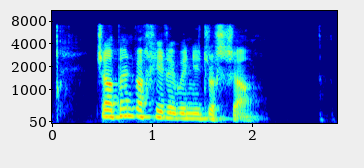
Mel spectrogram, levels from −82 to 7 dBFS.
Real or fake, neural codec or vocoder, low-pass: fake; codec, 16 kHz, 4.8 kbps, FACodec; 7.2 kHz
